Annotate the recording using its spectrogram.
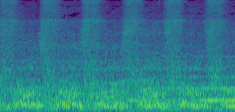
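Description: A male reciter chanting a fast latmiyya over a fast, even beat of about four strikes a second, holding a long note from a little past halfway.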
